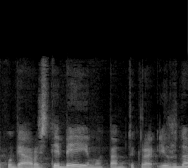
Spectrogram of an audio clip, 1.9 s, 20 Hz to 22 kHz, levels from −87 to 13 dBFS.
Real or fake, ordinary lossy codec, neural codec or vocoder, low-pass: fake; AAC, 48 kbps; codec, 44.1 kHz, 7.8 kbps, DAC; 14.4 kHz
